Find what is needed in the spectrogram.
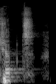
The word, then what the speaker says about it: kpt: KEPT is not an acronym, so it doesn't actually stand for anything. It's pronounced KEPT.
